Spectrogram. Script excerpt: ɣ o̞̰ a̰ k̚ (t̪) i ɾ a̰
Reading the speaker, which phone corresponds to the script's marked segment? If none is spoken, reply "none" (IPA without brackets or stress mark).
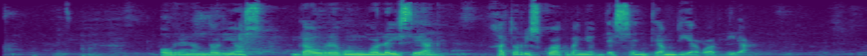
d̪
